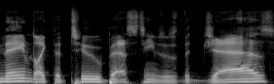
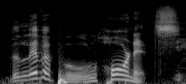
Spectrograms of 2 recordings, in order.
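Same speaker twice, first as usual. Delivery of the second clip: high, slow mock British accent; 9 semitones higher, slower than usual. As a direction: ham up a British announcer. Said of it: "fun to say in the British accent".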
